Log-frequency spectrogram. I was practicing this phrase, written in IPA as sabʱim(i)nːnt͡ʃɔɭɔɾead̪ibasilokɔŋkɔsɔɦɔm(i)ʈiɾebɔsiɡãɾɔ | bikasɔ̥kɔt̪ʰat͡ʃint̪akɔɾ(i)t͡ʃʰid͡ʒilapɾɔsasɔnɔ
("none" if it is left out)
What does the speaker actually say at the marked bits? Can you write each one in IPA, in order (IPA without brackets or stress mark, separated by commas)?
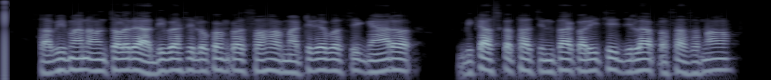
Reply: a, a, i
